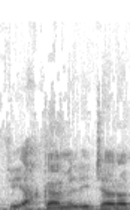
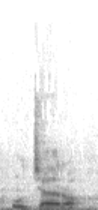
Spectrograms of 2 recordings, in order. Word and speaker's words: ijarah: Istilah "ijarah," dengan kasrah pada huruf "hamzah," adalah pengucapan yang paling umum dikenal. Ada yang mengatakan bahwa pengucapan dengan kasrah pada hamzah adalah yang paling terkenal. Riwayat ini juga disertai dengan dammah, "ujarah."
